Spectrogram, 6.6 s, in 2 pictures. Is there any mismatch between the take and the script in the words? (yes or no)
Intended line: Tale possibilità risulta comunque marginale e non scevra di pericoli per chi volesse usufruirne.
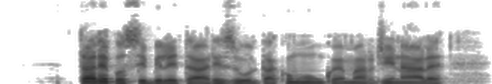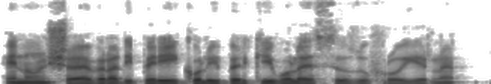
no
